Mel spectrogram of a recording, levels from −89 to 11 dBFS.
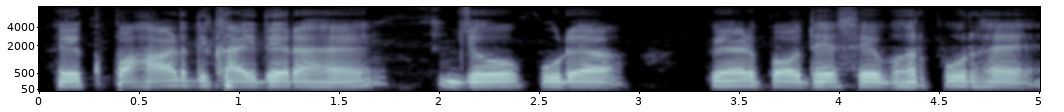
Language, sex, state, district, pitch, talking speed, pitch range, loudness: Hindi, male, Chhattisgarh, Balrampur, 120 Hz, 145 wpm, 115-130 Hz, -16 LUFS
